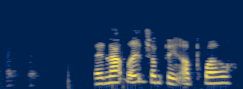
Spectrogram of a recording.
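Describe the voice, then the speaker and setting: A woman's voice: sits high, steady tone, normal speed, pushed and bright, no echo, dull audio. A woman with a stuffy, congested nose, rambling casually with lots of ums while commenting on her gameplay. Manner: rambling, many ums and restarts, chatty. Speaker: Minecraft let's play creator.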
